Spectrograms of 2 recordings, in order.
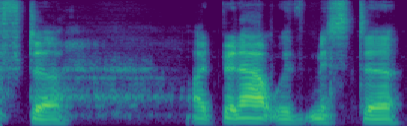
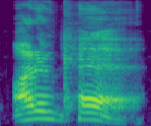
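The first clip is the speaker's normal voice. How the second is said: raised, louder dismissive retort; loud dismissal; 6 semitones higher, 7 dB louder, slower than usual. Acted. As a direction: shout over the critic. Cuts off imagined objector.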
